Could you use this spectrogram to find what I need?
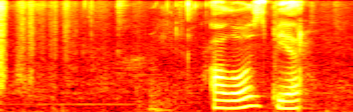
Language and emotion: Russian, neutral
